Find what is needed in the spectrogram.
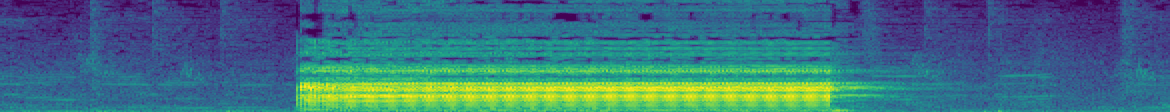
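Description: Arena timer buzzer sounding one loud, steady blast for about two seconds, starting about a second in and cutting off sharply, signalling the end of the timed sorting run.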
